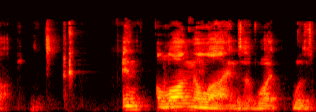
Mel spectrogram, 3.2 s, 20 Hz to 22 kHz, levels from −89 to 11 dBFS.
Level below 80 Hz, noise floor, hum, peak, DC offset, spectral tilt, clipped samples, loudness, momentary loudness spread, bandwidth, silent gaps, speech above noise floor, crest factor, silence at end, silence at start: -68 dBFS; -57 dBFS; none; -8 dBFS; under 0.1%; -3.5 dB/octave; under 0.1%; -26 LUFS; 12 LU; 11.5 kHz; none; 31 dB; 20 dB; 0 s; 0 s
